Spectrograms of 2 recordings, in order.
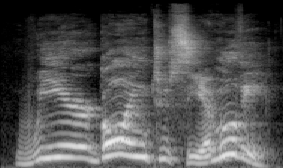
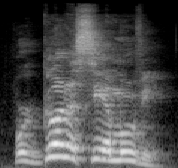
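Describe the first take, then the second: First: The sentence starts with a long E vowel. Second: The sentence starts with a schwa, reduced and linked. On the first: The speaker calls it wrong. "Native English speakers wouldn't say we're" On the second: The speaker calls it right. "They would say we're gonna see a movie"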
